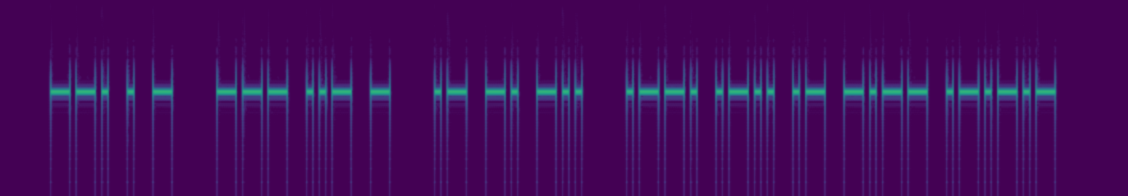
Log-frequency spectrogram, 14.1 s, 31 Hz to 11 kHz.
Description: Morse code, heard as a keyed tone, about 15 wpm, 700 Hz. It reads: GET OUT AND PLAY.
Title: Sentences from Top 200 Words 15wpm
